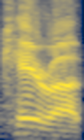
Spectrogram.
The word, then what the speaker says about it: carob: The first thing we're gonna do is we're gonna get some K-Rob nuts. K-Rob. K-Rob. Oh, that's how I pronounce them.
